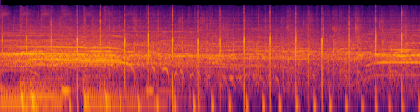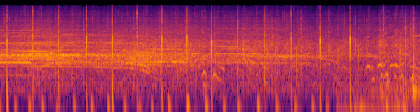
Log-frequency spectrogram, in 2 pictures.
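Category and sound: crowd, audience cheering and applauding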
